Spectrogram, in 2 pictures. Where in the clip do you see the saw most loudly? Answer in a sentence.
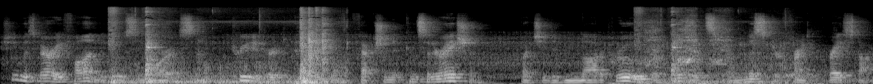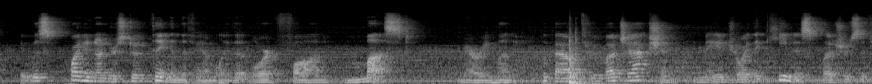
The volume of the saw peaks at 7 seconds.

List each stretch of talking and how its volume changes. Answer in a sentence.
The talking can be heard from 0.0 to 17.4 s, at a steady volume.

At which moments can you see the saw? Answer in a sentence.
You can hear the saw from 6.4 to 8.4 s.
